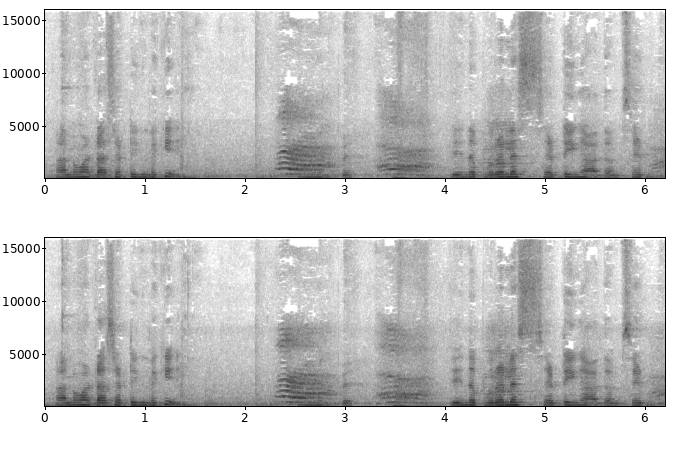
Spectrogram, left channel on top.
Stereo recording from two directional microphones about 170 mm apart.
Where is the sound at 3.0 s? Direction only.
5° right (ahead or behind).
